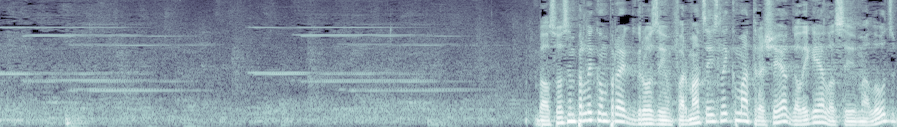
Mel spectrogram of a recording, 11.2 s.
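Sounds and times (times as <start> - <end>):
parliament chamber bell ringing for vote: 0.0 - 2.5, 3.1 - 6.0
low murmur of noise: 0.0 - 11.2
speech: 0.8 - 1.0, 6.8 - 11.2.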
